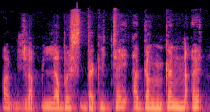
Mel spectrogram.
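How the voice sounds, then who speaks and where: A man's voice: on the high side, moderate pace, husky, no room sound. An actor playing a worried, earnest young male student in a Filipino radio drama. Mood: worried, pleading.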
